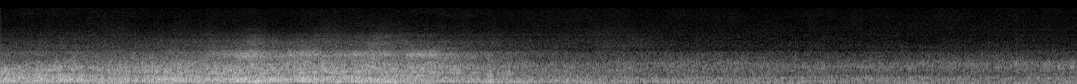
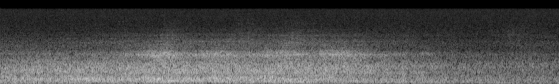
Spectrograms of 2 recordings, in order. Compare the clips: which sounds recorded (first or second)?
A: second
